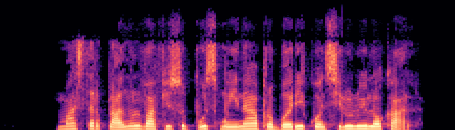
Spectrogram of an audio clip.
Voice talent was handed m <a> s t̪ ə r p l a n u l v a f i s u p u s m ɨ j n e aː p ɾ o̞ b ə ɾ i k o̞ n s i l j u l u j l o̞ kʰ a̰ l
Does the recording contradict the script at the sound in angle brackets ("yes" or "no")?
no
